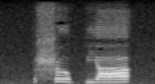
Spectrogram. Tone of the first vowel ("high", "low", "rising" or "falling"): falling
